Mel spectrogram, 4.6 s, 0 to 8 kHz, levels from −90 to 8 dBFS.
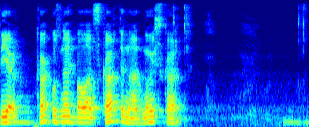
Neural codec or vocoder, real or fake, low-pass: codec, 16 kHz, 8 kbps, FunCodec, trained on LibriTTS, 25 frames a second; fake; 7.2 kHz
